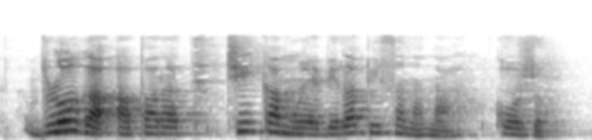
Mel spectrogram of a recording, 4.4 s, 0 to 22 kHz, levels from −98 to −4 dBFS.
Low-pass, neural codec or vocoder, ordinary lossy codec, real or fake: 19.8 kHz; autoencoder, 48 kHz, 128 numbers a frame, DAC-VAE, trained on Japanese speech; AAC, 24 kbps; fake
